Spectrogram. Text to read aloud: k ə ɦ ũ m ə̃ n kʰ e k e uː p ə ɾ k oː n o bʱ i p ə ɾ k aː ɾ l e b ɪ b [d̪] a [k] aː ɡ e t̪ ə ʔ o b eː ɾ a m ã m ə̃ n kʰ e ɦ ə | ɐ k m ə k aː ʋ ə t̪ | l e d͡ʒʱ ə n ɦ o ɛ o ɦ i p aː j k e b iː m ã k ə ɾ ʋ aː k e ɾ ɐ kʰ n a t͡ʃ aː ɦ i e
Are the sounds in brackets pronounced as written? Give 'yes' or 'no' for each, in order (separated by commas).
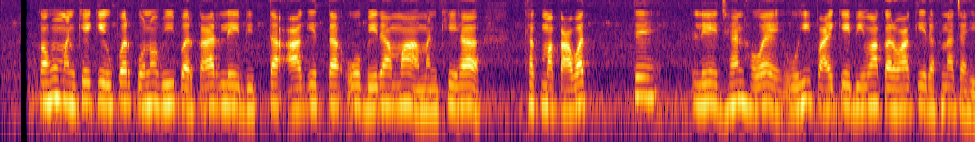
no, no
